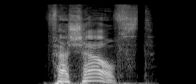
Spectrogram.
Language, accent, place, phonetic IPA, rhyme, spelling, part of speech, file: German, Germany, Berlin, [fɛɐ̯ˈʃɛʁfst], -ɛʁfst, verschärfst, verb, De-verschärfst.ogg
- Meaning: second-person singular present of verschärfen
